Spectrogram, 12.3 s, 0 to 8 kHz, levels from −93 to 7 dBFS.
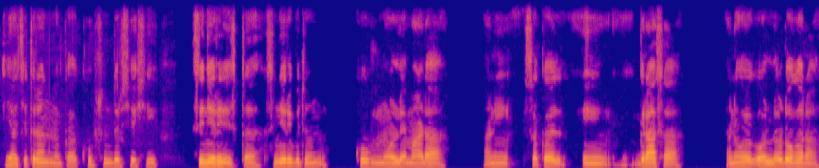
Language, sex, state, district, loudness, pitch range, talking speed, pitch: Konkani, male, Goa, North and South Goa, -21 LUFS, 135-155 Hz, 120 wpm, 150 Hz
